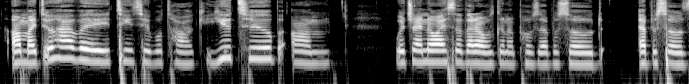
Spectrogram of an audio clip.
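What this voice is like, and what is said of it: Voice sounds weird from cough. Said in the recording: “I've been having a really bad cough, so sorry if my voice sounds a little weird”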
